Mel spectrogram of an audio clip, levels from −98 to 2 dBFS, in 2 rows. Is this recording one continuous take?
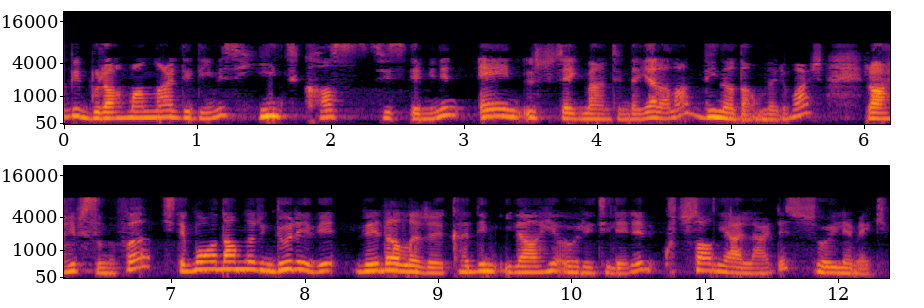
yes; 0 cuts

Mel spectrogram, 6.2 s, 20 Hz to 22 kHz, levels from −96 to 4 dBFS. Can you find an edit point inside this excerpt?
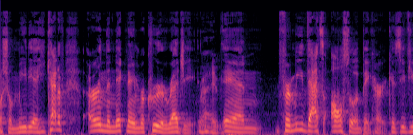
no; 0 cuts

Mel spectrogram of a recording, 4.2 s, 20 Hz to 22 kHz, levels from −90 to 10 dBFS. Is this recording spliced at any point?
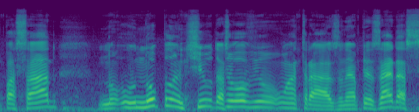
yes; 1 cut; at 2.2 s

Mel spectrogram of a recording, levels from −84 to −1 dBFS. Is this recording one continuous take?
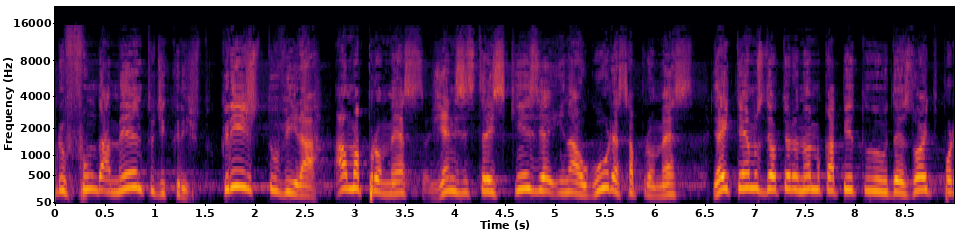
no; 2 cuts; at 2.7 s, 6.5 s

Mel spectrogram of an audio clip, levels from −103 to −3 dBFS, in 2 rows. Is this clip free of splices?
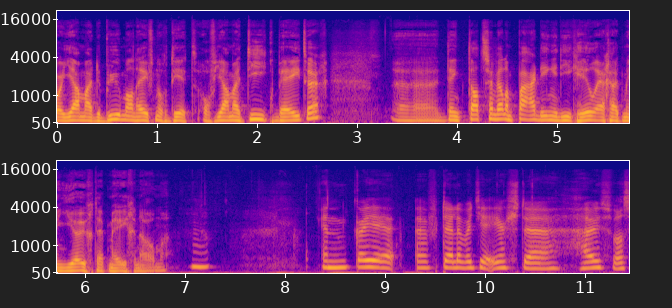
no; 2 cuts; at 2.1 s, 6.9 s

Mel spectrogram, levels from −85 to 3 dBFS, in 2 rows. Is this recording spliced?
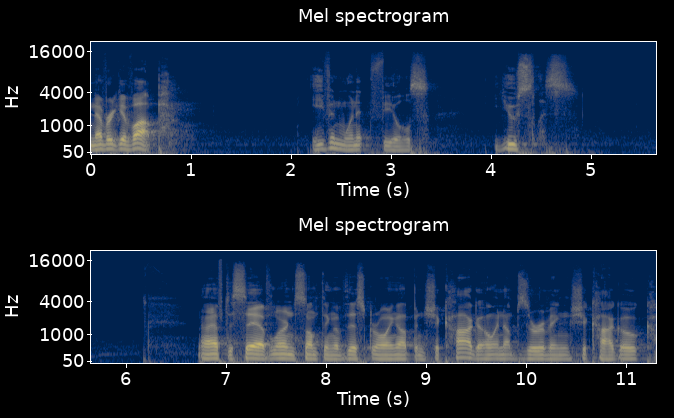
no; 0 cuts

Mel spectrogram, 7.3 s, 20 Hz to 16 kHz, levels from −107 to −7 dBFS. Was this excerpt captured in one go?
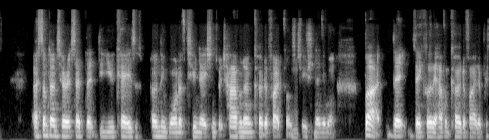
no; 1 cut; at 2.2 s

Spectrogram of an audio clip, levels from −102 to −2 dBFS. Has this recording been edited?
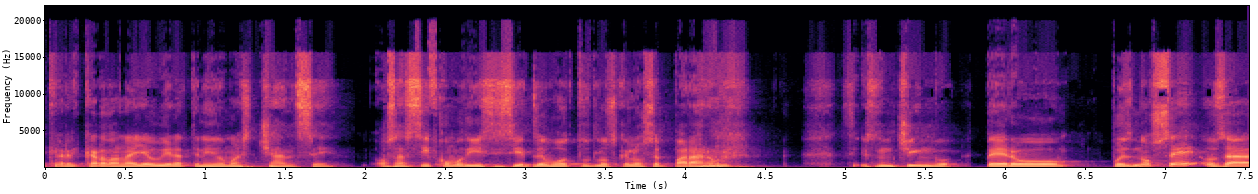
yes; 4 cuts; at 1.9 s, 2.4 s, 3.0 s, 5.8 s

